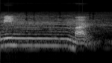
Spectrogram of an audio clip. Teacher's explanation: آپ جب میم بولتے ہیں اپنی انگلی جو ہے ایک انگل اپنی ناک کی ایک سائڈ پہ رکھے تو آپ کو پتہ چلے گا کہ آپ کی آواز جو ہے وہ ناک میں جا رہی ہے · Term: گننا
